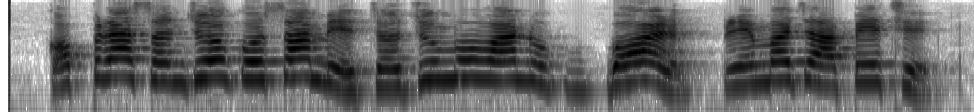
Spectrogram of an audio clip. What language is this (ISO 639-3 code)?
guj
